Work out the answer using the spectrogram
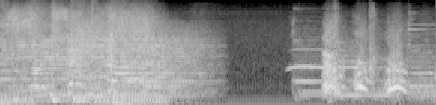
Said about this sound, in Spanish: Esos ladridos son los perritos de la Corporación Mirada Animal Chile, que están felices por el nuevo Centro de Control y Recuperación Canina.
